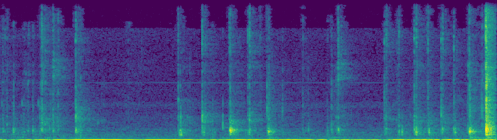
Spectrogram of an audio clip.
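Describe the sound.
Rapid, irregular keystrokes on a computer keyboard as Hebrew words are typed out: many sharp clicks arriving in uneven bursts with short pauses between them, with no voices.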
